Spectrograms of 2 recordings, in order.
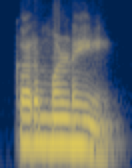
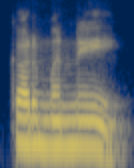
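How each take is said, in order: First: Slow karmane with the tongue curled back for the N; retroflex N. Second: Slow karmane with a dental N. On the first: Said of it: "retroflex N". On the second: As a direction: put the N of karmane on the teeth. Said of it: "not the dental sound of the N". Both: Shown as a demonstration.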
